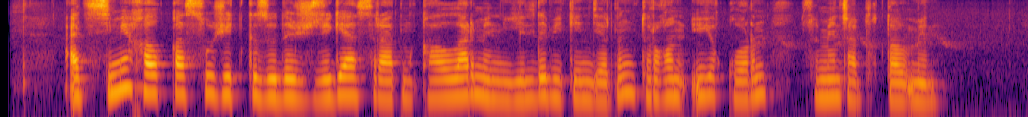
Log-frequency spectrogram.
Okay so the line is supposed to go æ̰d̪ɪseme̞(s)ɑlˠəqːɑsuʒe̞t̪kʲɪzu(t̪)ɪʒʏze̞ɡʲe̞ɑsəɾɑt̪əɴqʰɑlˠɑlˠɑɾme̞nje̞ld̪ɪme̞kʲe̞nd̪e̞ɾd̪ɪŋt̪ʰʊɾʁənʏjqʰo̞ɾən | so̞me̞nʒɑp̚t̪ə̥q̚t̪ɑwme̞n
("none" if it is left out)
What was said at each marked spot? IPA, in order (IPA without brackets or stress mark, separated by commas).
χ, d̪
